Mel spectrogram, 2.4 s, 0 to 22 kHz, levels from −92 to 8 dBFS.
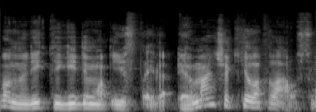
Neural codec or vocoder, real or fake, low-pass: codec, 44.1 kHz, 3.4 kbps, Pupu-Codec; fake; 14.4 kHz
